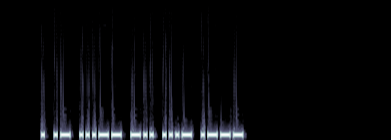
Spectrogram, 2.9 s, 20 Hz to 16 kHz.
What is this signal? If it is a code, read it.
Morse code, heard as a keyed tone, about 52 wpm, 700 Hz. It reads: EA3DVJ
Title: DXCC-100 Call Signs - 6 Characters - 50wpm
